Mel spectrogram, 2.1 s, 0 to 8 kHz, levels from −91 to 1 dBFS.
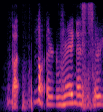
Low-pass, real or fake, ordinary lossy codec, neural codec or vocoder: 7.2 kHz; fake; none; codec, 32 kHz, 1.9 kbps, SNAC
